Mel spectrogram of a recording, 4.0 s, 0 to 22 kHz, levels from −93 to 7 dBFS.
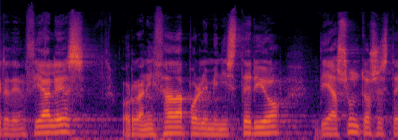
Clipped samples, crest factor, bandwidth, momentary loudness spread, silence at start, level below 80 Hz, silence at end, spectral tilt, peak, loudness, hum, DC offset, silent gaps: under 0.1%; 18 dB; 18.5 kHz; 11 LU; 0 s; -60 dBFS; 0 s; -3 dB/octave; -12 dBFS; -29 LUFS; none; under 0.1%; none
